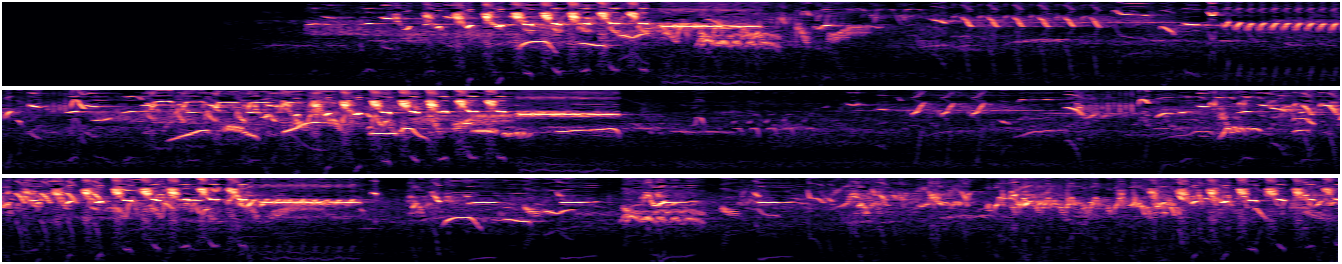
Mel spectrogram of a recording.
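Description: Songbirds chirping and singing, several overlapping calls of quick trills, whistles and swooping chirps, starting about a second in.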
